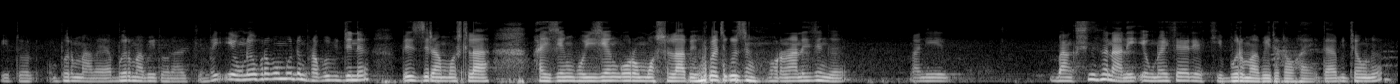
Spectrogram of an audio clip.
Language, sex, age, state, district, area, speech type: Bodo, female, 45-60, Assam, Kokrajhar, urban, spontaneous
